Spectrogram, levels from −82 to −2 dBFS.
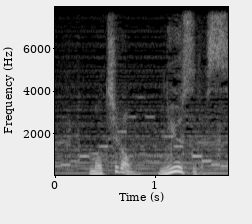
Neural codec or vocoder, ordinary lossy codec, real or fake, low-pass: none; none; real; none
